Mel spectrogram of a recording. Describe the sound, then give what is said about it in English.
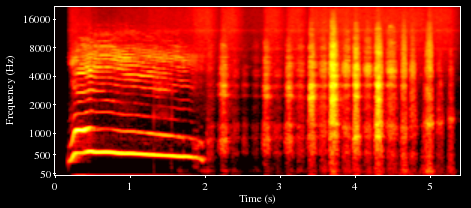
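A person imitates a wolf, making dog noises into the microphone: first a sustained, slightly falling howl-like whine for about two seconds, then a quick run of rhythmic, breathy panting. “I'm wondering if he's going to make dog noises into the microphone again.”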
